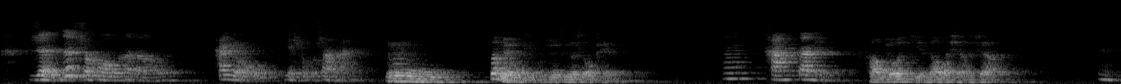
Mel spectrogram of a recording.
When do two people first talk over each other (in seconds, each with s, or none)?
none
